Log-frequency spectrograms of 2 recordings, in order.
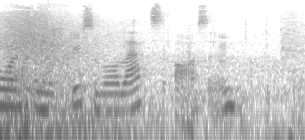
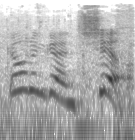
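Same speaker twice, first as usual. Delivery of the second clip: high, pleading whine; high plea; 10 semitones higher than usual. Real, not acted. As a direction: beg them to stop in a squeaky voice. Pleading with enemy super.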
